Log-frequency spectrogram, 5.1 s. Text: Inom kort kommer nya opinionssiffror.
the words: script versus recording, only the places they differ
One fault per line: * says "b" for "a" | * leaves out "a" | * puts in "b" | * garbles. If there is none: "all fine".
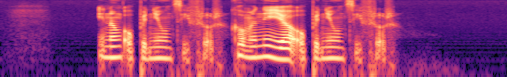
* says "opinionssiffror" for "kort"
